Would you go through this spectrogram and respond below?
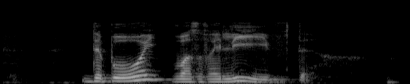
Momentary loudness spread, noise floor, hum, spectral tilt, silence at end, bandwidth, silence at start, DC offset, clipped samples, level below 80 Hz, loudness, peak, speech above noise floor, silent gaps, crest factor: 19 LU; -67 dBFS; none; -5.5 dB/octave; 0.15 s; 7.8 kHz; 0.8 s; under 0.1%; under 0.1%; -66 dBFS; -31 LUFS; -14 dBFS; 36 dB; none; 20 dB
